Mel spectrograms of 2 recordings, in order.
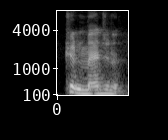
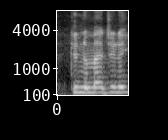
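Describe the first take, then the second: First: Said in the usual way. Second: Louder, higher repeat. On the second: Shown as a demonstration. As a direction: say it again louder and higher for effect. Repeated line, louder take.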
